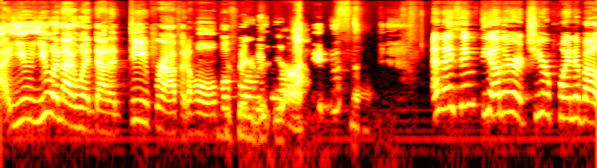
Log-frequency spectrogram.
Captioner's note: laughs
